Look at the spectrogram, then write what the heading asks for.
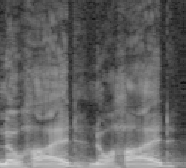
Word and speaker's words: Noahide: It is pronounced Noahide. I like that because that's the way I think about the law, no hide.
